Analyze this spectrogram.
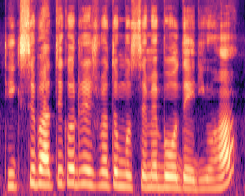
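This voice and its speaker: A woman's voice: expressive, normal speed, warm tone. A woman voicing a playful, insistent young woman who keeps questioning her partner in a raised voice. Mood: teasing, pleading. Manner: high-pitched, pleading, repetitive questioning.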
